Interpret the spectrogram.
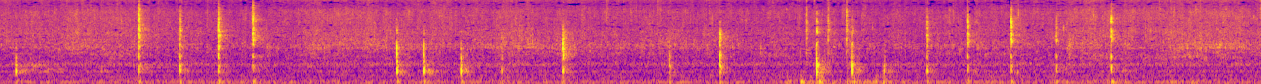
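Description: Onions, garlic and softened tomatoes sizzling steadily in oil in a metal wok, stirred with a wooden spatula that clacks and scrapes against the pan at irregular moments.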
